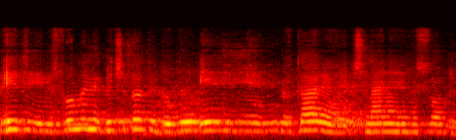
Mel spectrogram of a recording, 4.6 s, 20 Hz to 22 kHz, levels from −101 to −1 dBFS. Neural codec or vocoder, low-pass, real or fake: codec, 24 kHz, 0.9 kbps, WavTokenizer, medium music audio release; 10.8 kHz; fake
